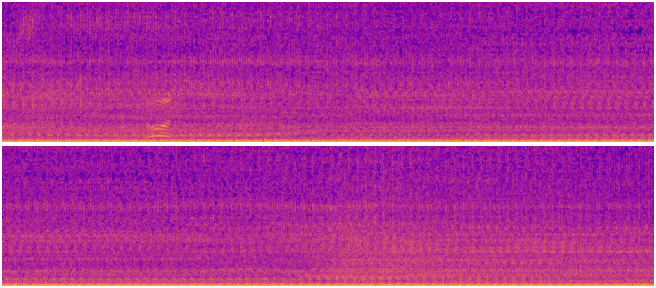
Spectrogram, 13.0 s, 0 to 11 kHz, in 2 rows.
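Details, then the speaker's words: 1952 VW Split Zwitter bus, newly installed 1904cc stroker flat-four (74mm crank, 90.5mm pistons) replacing the 1641cc, idles after the first start following exhaust cut-and-weld. A steady, even low thrum with no knocks or ticks; sounds good, valve adjustment planned later. "Wow. Looks good. Awesome. It sounds good. probably we're going to do a valve adjustment later."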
